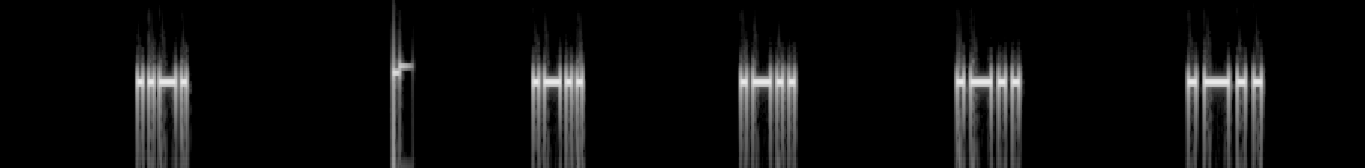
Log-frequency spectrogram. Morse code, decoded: F LLLL

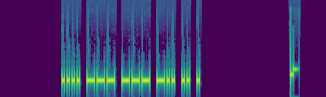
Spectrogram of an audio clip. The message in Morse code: HOODIE

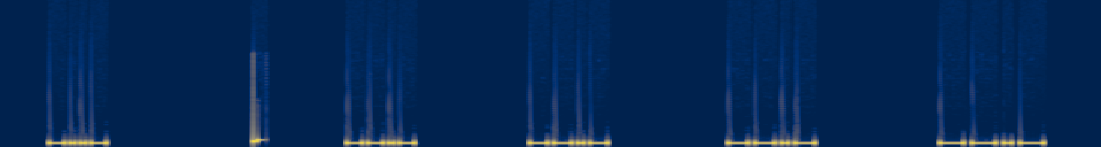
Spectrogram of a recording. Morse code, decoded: X QQQQ

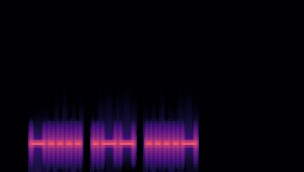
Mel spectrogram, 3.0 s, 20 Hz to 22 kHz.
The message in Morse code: 6W4

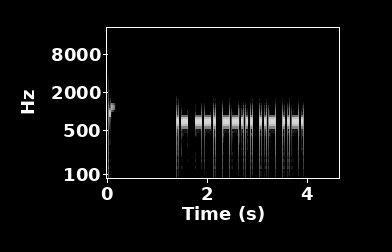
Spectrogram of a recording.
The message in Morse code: AG7UF

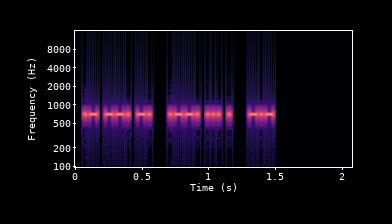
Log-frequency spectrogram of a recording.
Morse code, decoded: AGN PSE K

